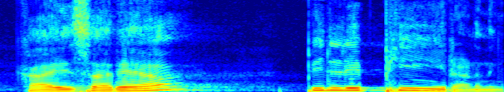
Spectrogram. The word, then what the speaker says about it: 카이사레아 필리피: 원래 의 표준 명칭 은 " 카이사레아 필리피 " 입니다 . 라틴어식 발음 으로 바뀌면서 , 필리피 에 있는 카이사르 의 도시 라고 설명 할 수 있게 되었습니다 .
